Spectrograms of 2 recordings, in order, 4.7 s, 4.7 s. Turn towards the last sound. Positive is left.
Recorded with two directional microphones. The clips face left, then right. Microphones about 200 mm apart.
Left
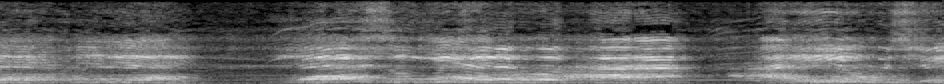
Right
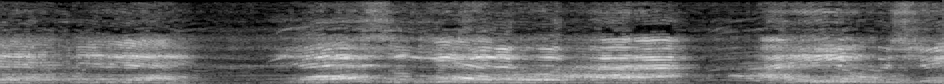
turn(degrees=45)  # may be behind; listen again after turning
